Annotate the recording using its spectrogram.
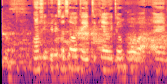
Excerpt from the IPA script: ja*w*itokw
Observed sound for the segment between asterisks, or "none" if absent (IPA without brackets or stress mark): w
